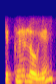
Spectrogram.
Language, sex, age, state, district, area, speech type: Urdu, male, 30-45, Delhi, Central Delhi, urban, conversation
